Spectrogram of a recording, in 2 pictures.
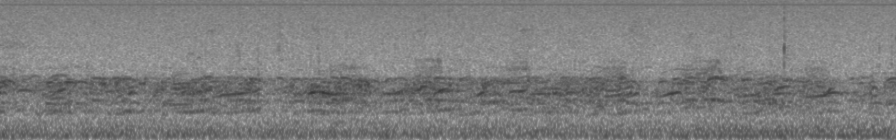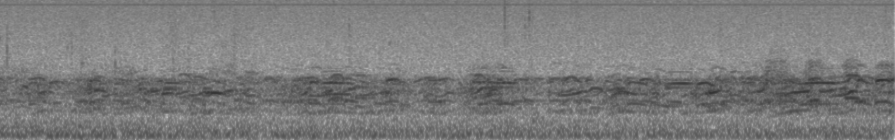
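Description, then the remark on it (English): A large incoming flock of Canada geese honks continuously overhead in flight, a dense, overlapping chorus of calls that stays loud and steady over a low rumbling background, with no one talking. “This is an incoming flight of Canada geese.”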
